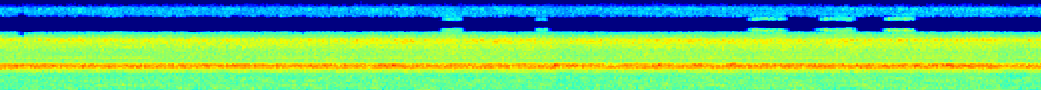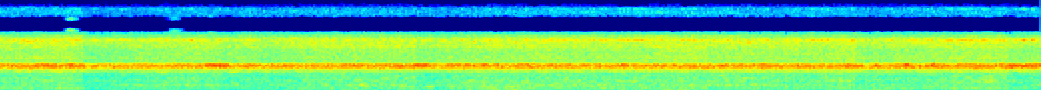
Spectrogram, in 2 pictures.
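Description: Double twist copper wire bunching machine running at speed: a steady, high-pitched whirring hiss.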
